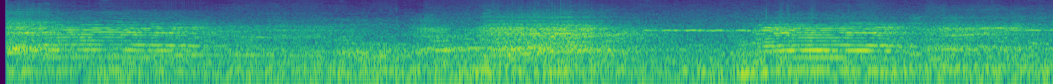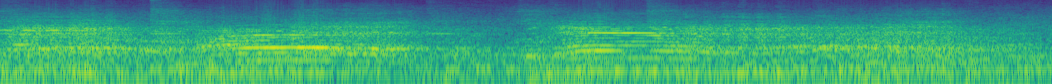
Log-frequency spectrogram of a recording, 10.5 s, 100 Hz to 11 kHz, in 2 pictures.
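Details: Sheep at the 2023 Royal Agricultural Winter Fair in Toronto, Canada, during a breeding sheep competition; several harmonic, wavering bleats repeat every two seconds or so over a loud crowd murmur in a large hall.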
